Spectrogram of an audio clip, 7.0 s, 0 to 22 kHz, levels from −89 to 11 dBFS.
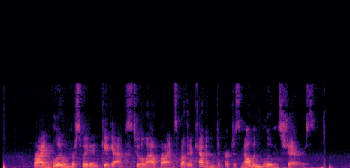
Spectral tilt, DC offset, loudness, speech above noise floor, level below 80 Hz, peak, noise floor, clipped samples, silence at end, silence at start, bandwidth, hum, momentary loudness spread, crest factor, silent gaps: -6 dB/octave; under 0.1%; -19 LUFS; 35 dB; -44 dBFS; -2 dBFS; -53 dBFS; under 0.1%; 0.4 s; 0.05 s; 11.5 kHz; none; 13 LU; 18 dB; none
